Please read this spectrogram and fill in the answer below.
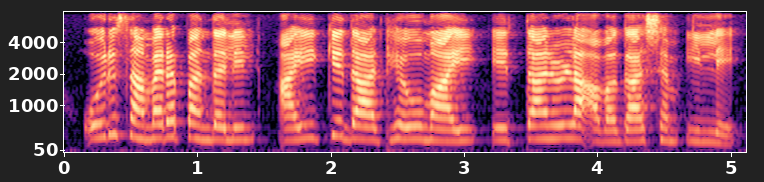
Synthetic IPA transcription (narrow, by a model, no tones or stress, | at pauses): o̞ɾusɐmɐɾɐpːɐnd̪ɐlilɐjkʲːɐd̪aːʈʰjɐʋumaːjiet̪ːaːnuɭːɐʔɐʋɐɣaːɕɐmilːe̞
